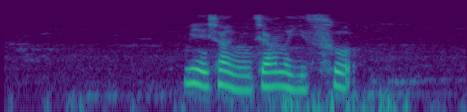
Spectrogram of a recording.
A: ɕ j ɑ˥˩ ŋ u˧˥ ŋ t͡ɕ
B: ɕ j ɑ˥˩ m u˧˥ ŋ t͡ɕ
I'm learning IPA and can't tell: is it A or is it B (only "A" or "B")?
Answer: A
